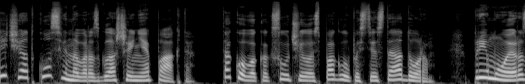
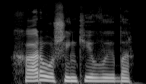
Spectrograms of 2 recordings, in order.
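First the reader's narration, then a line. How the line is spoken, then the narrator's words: Gloomy grumbling. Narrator (Russian): мрачно поворчал Йован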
